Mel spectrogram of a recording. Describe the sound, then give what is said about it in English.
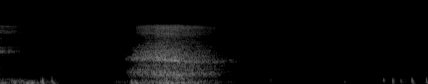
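An audience breathes out together in one broad, breathy whoosh lasting about a second that swells and fades, with faint scattered rustles and taps before and after. “On a count of three, a deep breath in and exhale.”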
